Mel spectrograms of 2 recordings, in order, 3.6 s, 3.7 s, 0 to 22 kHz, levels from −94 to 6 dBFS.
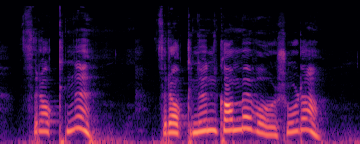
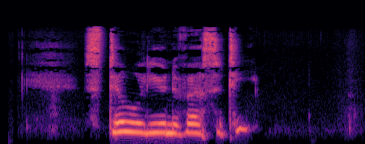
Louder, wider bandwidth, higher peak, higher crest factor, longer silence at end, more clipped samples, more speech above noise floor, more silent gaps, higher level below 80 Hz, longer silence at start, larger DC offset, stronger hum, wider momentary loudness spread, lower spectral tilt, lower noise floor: about the same, -25 LUFS vs -24 LUFS; about the same, 12.5 kHz vs 11.5 kHz; first, -8 dBFS vs -12 dBFS; about the same, 18 dB vs 16 dB; second, 0 s vs 1.15 s; neither; second, 25 dB vs 47 dB; neither; first, -44 dBFS vs -80 dBFS; second, 0.3 s vs 0.5 s; neither; neither; about the same, 11 LU vs 10 LU; first, -7 dB/octave vs -3 dB/octave; second, -49 dBFS vs -71 dBFS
